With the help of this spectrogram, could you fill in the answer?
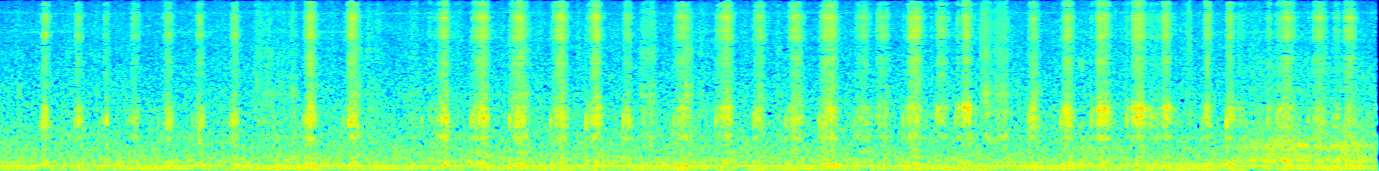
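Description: A graphite pencil draws light line strokes on a page of a spiral-bound paper sketchbook resting on a wooden desk. Quick, bright scratchy strokes repeat at an uneven pace over a steady low hum.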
